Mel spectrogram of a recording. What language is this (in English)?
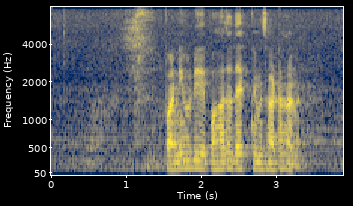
Sinhala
